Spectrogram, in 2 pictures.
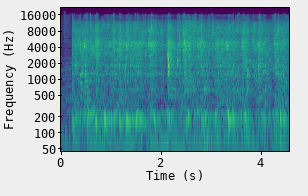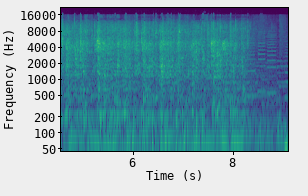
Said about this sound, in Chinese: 刚才呢，就是声音，就是我在把这个烧水桶里面加水的声音。我们在磨麦芽的时候呢，同时可以把啊糖化用的水先烧起来。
